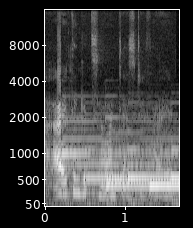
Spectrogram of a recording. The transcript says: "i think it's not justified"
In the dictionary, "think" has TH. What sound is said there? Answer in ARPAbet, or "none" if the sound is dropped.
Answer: TH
